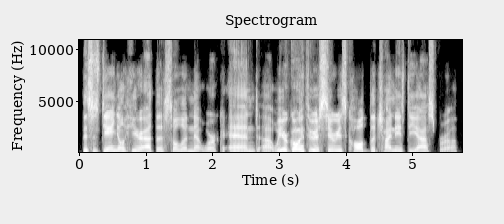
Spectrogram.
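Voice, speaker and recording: A man's voice: fairly high pitch, expressive, normal speed, bright, forceful tone, smooth. An American man hosting a conversational interview. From United States. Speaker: interview host.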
